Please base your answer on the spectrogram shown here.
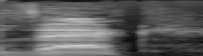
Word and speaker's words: Veeck: Bill Veck, yeah. So his last name is spelled Veeck.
